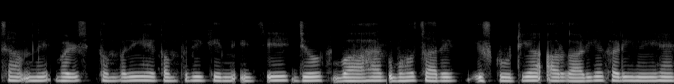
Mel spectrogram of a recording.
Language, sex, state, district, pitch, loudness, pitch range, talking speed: Hindi, female, Goa, North and South Goa, 175 Hz, -22 LUFS, 170-180 Hz, 150 wpm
